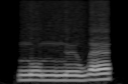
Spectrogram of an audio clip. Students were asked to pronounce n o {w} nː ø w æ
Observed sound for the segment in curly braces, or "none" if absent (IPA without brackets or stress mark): none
